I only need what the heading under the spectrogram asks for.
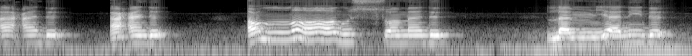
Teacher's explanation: Yang di akhir-akhir kalimat itu dal-dalnya dibaca kolkolah kubro.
